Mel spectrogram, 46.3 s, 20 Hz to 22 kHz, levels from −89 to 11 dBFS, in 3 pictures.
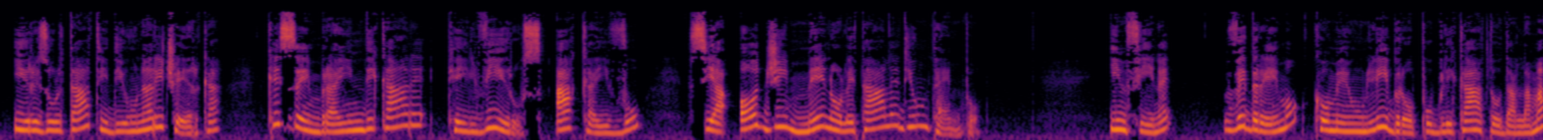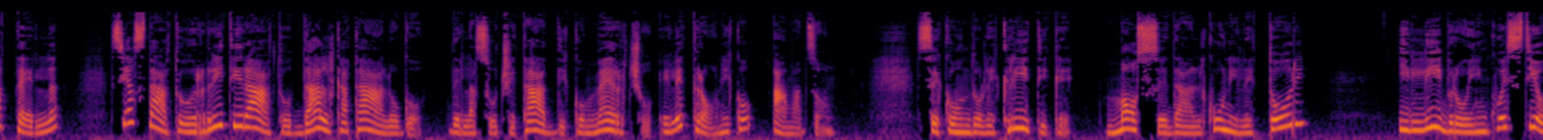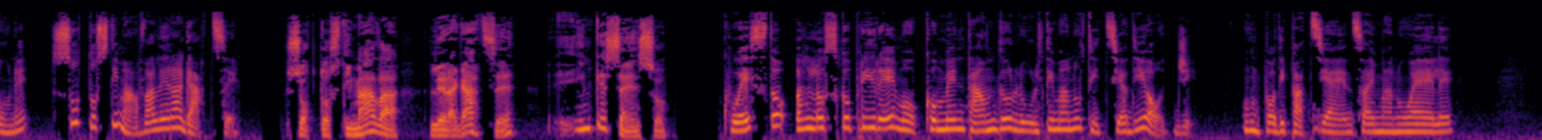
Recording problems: uneven, jittery; strongly; from 4.5 to 44 s

